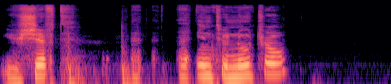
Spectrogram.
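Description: A gear lever clicks into place.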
